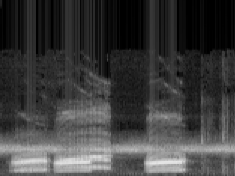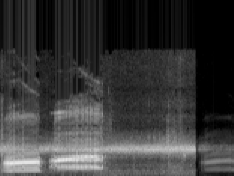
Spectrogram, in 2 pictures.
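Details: Hyla meridionalis, the Mediterranean tree frog, calling to mate: five drawn-out nasal croaks at an unhurried pace, a fainter trailing note at the end, and a constant thin high tone in the background.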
